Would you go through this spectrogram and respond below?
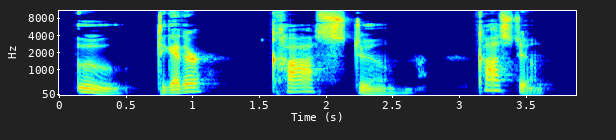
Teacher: the U has the oo sound like room and food.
